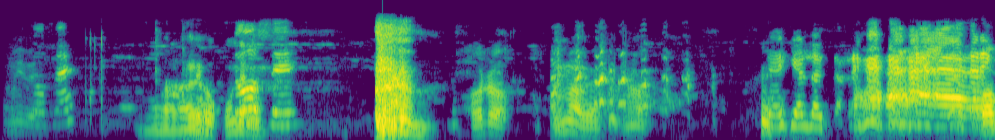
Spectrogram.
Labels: {"expert_labels": [{"quality": "ok", "cough_type": "wet", "dyspnea": false, "wheezing": false, "stridor": false, "choking": false, "congestion": false, "nothing": true, "diagnosis": "lower respiratory tract infection", "severity": "mild"}]}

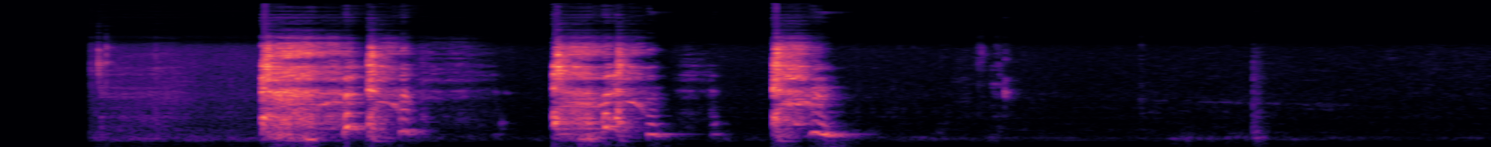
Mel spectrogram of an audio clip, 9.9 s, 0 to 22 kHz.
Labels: {"expert_labels": [{"quality": "good", "cough_type": "dry", "dyspnea": false, "wheezing": false, "stridor": false, "choking": false, "congestion": false, "nothing": true, "diagnosis": "upper respiratory tract infection", "severity": "mild"}], "age": 29, "gender": "female", "respiratory_condition": false, "fever_muscle_pain": true, "status": "symptomatic"}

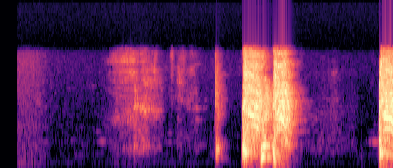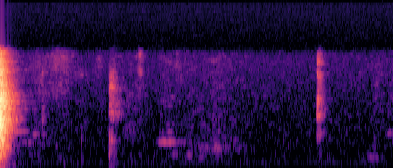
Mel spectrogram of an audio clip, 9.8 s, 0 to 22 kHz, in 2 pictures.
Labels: {"expert_labels": [{"quality": "good", "cough_type": "dry", "dyspnea": false, "wheezing": false, "stridor": false, "choking": false, "congestion": false, "nothing": true, "diagnosis": "healthy cough", "severity": "pseudocough/healthy cough"}], "age": 40, "gender": "male", "respiratory_condition": false, "fever_muscle_pain": true, "status": "symptomatic"}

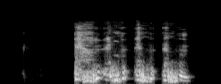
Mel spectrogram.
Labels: {"expert_labels": [{"quality": "poor", "cough_type": "unknown", "dyspnea": false, "wheezing": false, "stridor": false, "choking": false, "congestion": false, "nothing": true, "diagnosis": "healthy cough", "severity": "pseudocough/healthy cough"}], "age": 23, "gender": "female", "respiratory_condition": false, "fever_muscle_pain": true, "status": "symptomatic"}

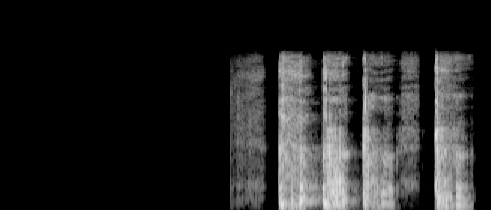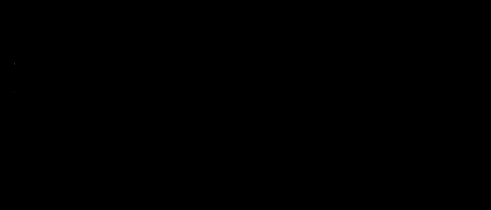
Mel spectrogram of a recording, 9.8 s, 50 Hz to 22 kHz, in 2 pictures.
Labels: {"expert_labels": [{"quality": "good", "cough_type": "dry", "dyspnea": false, "wheezing": false, "stridor": false, "choking": false, "congestion": false, "nothing": true, "diagnosis": "healthy cough", "severity": "pseudocough/healthy cough"}], "age": 20, "gender": "female", "respiratory_condition": false, "fever_muscle_pain": false, "status": "healthy"}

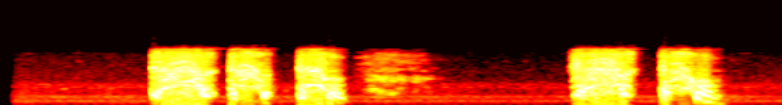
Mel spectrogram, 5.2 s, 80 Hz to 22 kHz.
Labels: {"expert_labels": [{"quality": "ok", "cough_type": "dry", "dyspnea": false, "wheezing": false, "stridor": false, "choking": false, "congestion": false, "nothing": true, "diagnosis": "COVID-19", "severity": "mild"}], "age": 39, "gender": "male", "respiratory_condition": false, "fever_muscle_pain": false, "status": "symptomatic"}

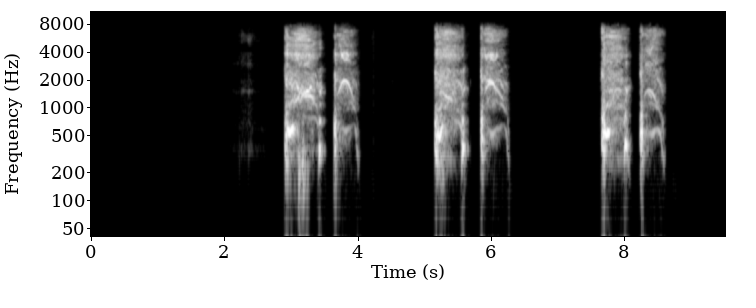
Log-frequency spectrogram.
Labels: {"expert_labels": [{"quality": "good", "cough_type": "dry", "dyspnea": false, "wheezing": false, "stridor": true, "choking": false, "congestion": false, "nothing": false, "diagnosis": "COVID-19", "severity": "mild"}], "age": 46, "gender": "female", "respiratory_condition": false, "fever_muscle_pain": false, "status": "COVID-19"}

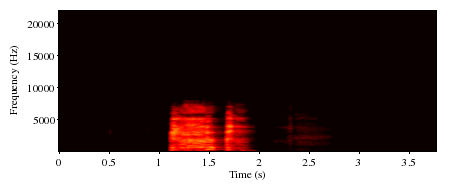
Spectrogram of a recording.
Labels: {"expert_labels": [{"quality": "good", "cough_type": "dry", "dyspnea": false, "wheezing": false, "stridor": false, "choking": false, "congestion": false, "nothing": true, "diagnosis": "COVID-19", "severity": "mild"}], "age": 24, "gender": "female", "respiratory_condition": false, "fever_muscle_pain": false, "status": "healthy"}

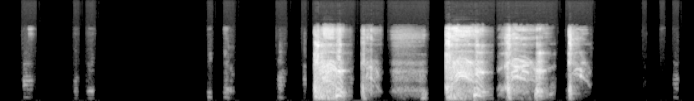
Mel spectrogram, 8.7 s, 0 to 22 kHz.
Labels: {"expert_labels": [{"quality": "good", "cough_type": "wet", "dyspnea": false, "wheezing": false, "stridor": false, "choking": false, "congestion": false, "nothing": true, "diagnosis": "lower respiratory tract infection", "severity": "mild"}], "age": 59, "gender": "male", "respiratory_condition": true, "fever_muscle_pain": false, "status": "symptomatic"}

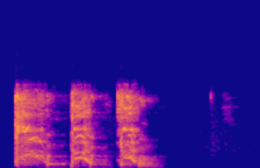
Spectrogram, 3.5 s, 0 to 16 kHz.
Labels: {"expert_labels": [{"quality": "ok", "cough_type": "dry", "dyspnea": false, "wheezing": true, "stridor": false, "choking": false, "congestion": false, "nothing": false, "diagnosis": "COVID-19", "severity": "mild"}], "age": 54, "gender": "male", "respiratory_condition": false, "fever_muscle_pain": false, "status": "healthy"}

